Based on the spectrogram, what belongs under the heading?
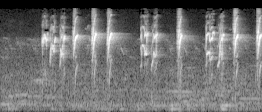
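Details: Wiceh song of a brown-throated sunbird eager to fight rivals: after a brief silence, quick bright high chirps in two runs of five to six notes, separated by a short pause.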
